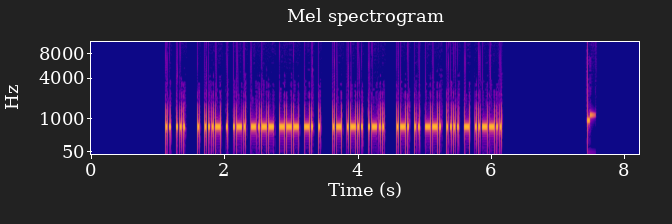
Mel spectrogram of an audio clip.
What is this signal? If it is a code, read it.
Morse code, heard as a keyed tone, about 44 wpm, 700 Hz. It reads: IS EVERYONE ALL RIGHT?
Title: Sentences from Top 800 Words 45wpm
